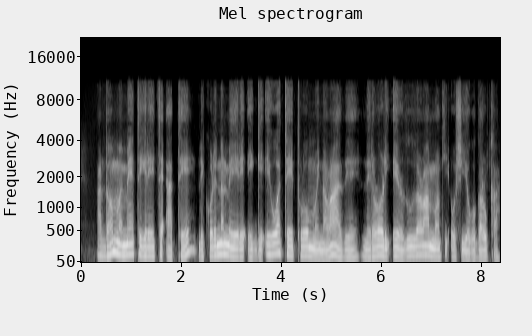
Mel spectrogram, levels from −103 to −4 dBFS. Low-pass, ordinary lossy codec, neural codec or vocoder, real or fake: 10.8 kHz; none; codec, 16 kHz in and 24 kHz out, 0.9 kbps, LongCat-Audio-Codec, fine tuned four codebook decoder; fake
